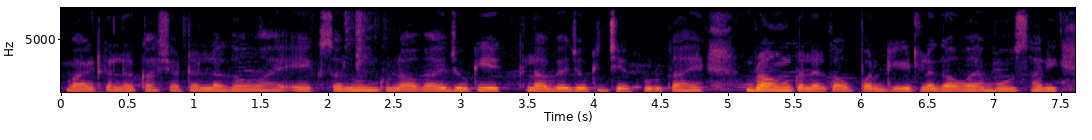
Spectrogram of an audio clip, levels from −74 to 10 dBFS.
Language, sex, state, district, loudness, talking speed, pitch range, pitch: Hindi, female, Rajasthan, Jaipur, -20 LUFS, 260 wpm, 205-220 Hz, 215 Hz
